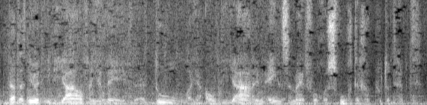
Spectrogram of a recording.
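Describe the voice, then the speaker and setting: An actor playing a solemn, reflective man in a Dutch period radio drama, measured in delivery. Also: lowish voice, natural voice. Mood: solemn, musing. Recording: loud ambient noise over the voice.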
